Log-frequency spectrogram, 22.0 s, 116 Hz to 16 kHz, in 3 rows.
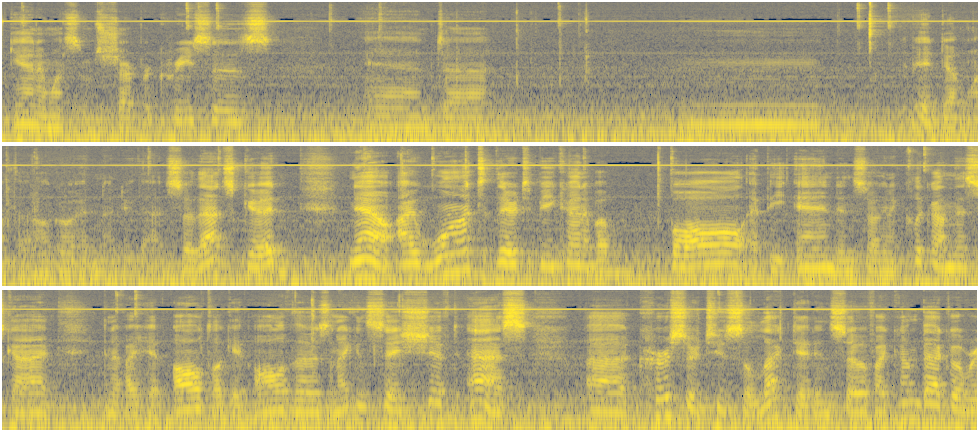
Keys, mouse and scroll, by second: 0.1 ctrl+click, 0.1 ctrl+r, 2.4 middle click, 2.8 middle click, 3.8 ctrl+r, 4.1 ctrl+click, 6.4 ctrl+click, 6.4 ctrl+click, 6.6 ctrl+click, 7.3 ctrl+z, 7.9 scroll down 1, 8.4 middle click, 8.9 middle click, 9.2 scroll down 1, 10.0 middle click, 10.5 middle click, 11.0-11.6 shift+scroll up 1, 11.6 middle click, 12.3 middle click, 12.6 scroll up 1, 14.0 right click, 14.1 right click, 15.4 alt+right click, 15.6 alt+right click, 17.4 s, 19.9 click, 20.1 click, 21.7 Tab.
